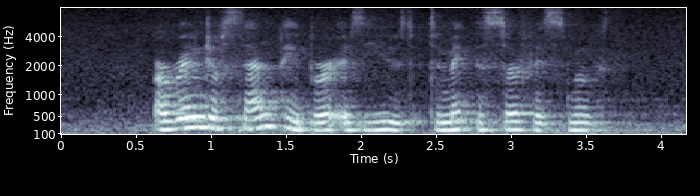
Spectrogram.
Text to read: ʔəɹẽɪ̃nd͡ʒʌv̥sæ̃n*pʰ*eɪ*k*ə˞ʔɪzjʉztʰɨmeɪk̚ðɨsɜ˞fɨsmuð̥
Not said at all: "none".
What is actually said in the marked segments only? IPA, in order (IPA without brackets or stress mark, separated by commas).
pʰ, p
